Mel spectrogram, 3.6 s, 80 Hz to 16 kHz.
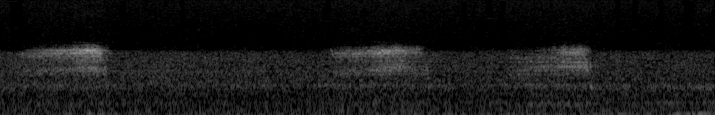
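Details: Owl at 2:51 AM on April 2, 2016, bringing a gopher to its mate: three short, hissing screeches about a second apart over a steady low background hiss.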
